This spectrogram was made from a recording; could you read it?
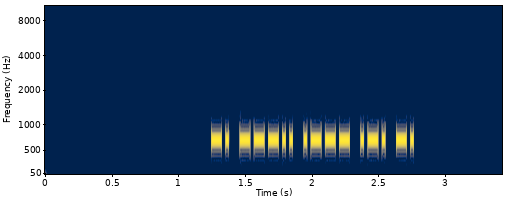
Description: Morse code, heard as a keyed tone, about 44 wpm, 700 Hz. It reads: N8JRN
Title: USA Call Signs - 5 Characters - 6x Character Spacing - 45wpm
